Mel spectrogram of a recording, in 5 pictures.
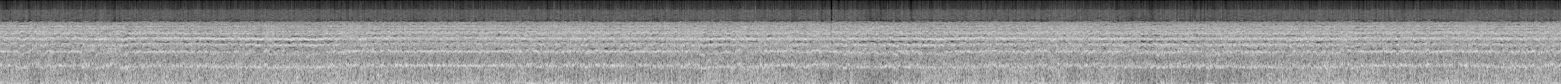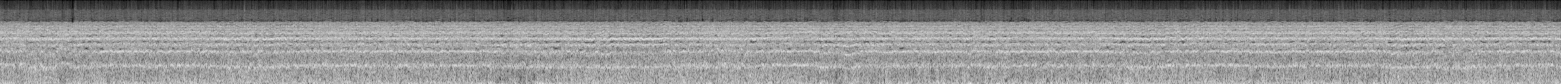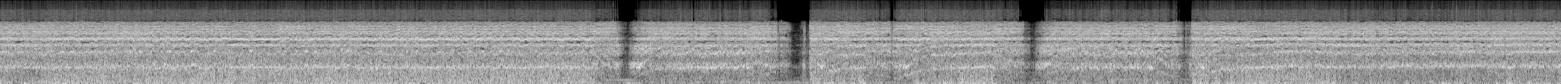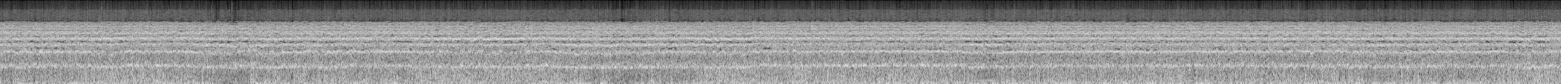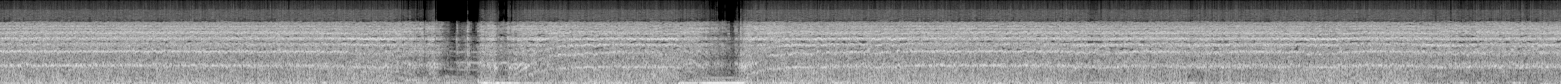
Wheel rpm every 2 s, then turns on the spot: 220, 210, 230, 220, 230, 230, 220, 230, 230, 230, 220, 220, 230, 220, 230, 220, 210, 200, 160, 120, 140, 150, 220, 230, 220, 220, 220, 230, 230, 230, 230, 230, 230, 90, 150, 200, 230, 220, 220.
none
